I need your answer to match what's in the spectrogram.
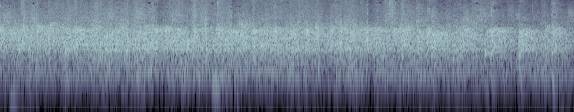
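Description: Steady audience applause fills the whole stretch, a dense, even patter of many hands clapping at close range, holding strong throughout and easing slightly at the very end.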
